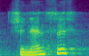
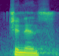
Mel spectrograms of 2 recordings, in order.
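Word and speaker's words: chinense: Canuum which is most of the sweet peppers that we grow and then c ftessins and c chenens I'm not pronouncing that right. Say chenen cheninsense. That's good.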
